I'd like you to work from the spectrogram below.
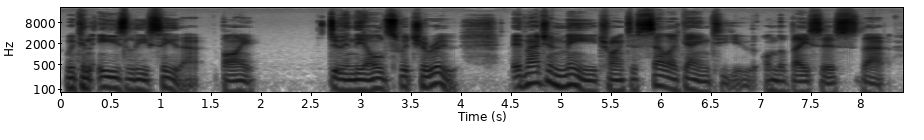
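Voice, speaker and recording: Deep voiced middle aged guy doing a grumpy old man rant, sweary and scornful. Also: expressive, measured pace. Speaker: game designer, commentator. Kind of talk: opinionated rant monologue.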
